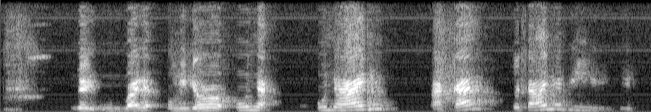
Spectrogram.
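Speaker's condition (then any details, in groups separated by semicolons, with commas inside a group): Down syndrome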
